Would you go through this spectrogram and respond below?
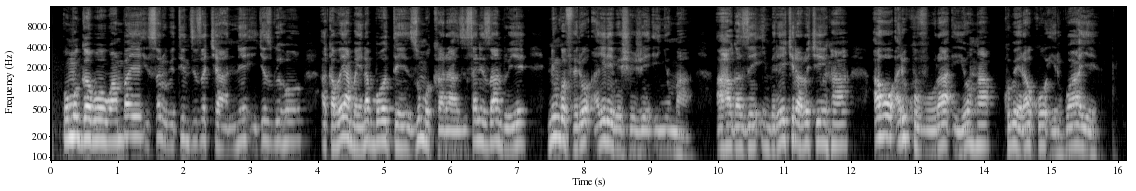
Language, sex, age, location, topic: Kinyarwanda, male, 25-35, Huye, agriculture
